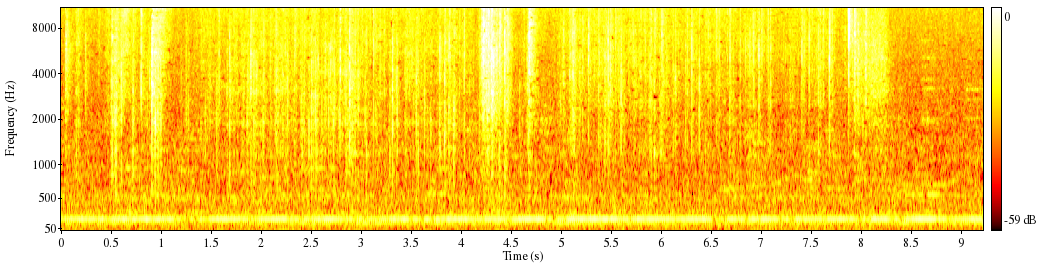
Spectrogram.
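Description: Whipped cream hisses from a dispenser in short bursts.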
